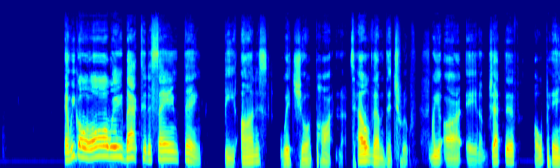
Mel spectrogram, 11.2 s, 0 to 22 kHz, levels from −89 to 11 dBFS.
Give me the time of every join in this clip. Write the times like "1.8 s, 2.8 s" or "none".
6.9 s, 8.6 s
